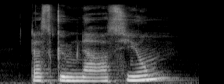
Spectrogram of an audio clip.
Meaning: grammar school (UK), prep school (US) (school used to prepare students for university)
- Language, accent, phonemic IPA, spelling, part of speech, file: German, Austria, /ɡʏmˈnaːziʊm/, Gymnasium, noun, De-at-Gymnasium.ogg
